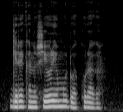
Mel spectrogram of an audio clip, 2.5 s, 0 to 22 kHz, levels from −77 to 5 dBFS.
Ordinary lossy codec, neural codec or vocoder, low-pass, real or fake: none; none; none; real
